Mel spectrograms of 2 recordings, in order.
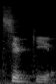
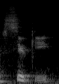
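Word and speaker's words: つき: The T that is slightly pronounced, yeah, like Tsuki, as opposed to Suki. It's very similar, but not the same.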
